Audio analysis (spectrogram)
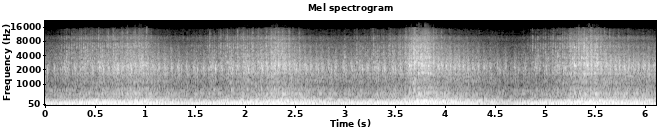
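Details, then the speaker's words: HMMWV (Humvee) diesel after flex plate replacement, with the Y-pipe joining left and right bank exhausts removed: loud, open, boat-like burble at idle with a slow swell, like open headers. "It kind of sounds like a boat. So this is just like open headers."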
